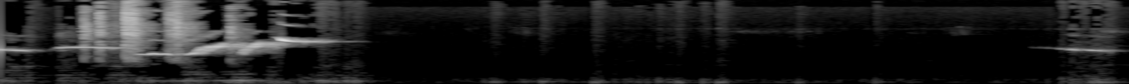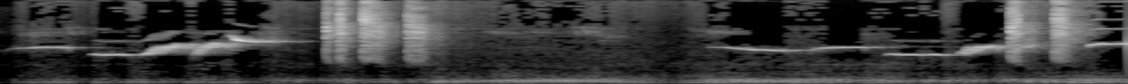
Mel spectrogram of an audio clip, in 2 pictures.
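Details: Young white-rumped shamas still in immature plumage, being paired for mating. Three bursts of slurred, rising whistles repeat a few seconds apart, each followed by sharp broadband rasping notes, with a low rumble behind.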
